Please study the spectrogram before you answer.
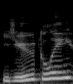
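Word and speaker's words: Yoodli: to check out is called udle which is spelled y o o DL I and udle is for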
